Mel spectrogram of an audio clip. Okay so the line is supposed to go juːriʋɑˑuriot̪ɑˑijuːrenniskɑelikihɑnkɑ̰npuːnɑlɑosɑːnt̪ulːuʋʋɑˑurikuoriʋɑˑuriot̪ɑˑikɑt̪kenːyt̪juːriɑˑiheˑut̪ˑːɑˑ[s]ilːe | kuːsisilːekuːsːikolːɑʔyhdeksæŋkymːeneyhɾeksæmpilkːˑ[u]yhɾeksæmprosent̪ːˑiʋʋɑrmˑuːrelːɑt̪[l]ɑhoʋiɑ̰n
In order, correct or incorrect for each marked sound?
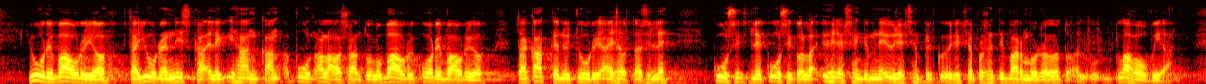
correct, correct, correct

